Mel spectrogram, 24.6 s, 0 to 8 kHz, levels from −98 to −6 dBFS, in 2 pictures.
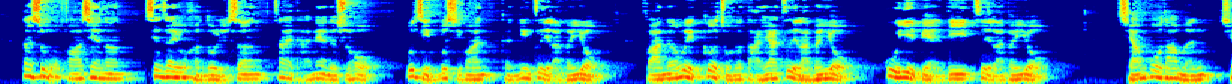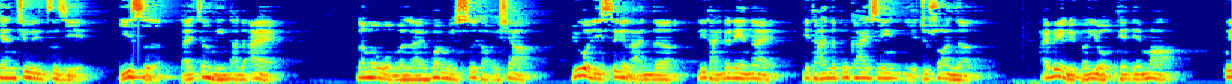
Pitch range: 110-150 Hz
